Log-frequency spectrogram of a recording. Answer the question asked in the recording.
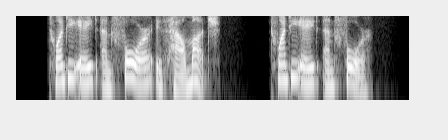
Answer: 32.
